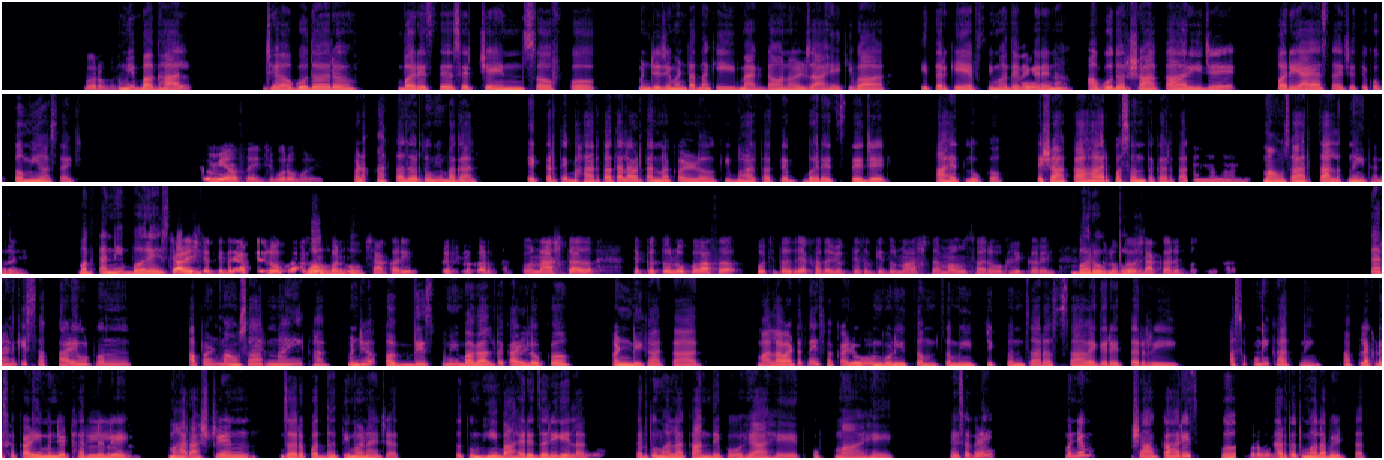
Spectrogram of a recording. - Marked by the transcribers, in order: in English: "चेन्स ऑफ अ"; laughing while speaking: "मांसाहार वगैरे करेल"; laughing while speaking: "हो"; chuckle
- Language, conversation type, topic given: Marathi, podcast, शाकाहारी पदार्थांचा स्वाद तुम्ही कसा समृद्ध करता?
